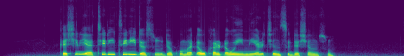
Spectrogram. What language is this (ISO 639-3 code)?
hau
